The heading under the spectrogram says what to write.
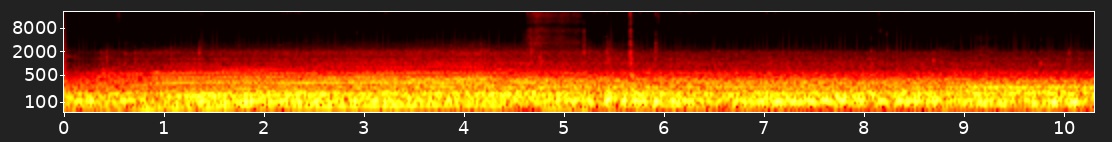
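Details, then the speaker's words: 2008 Hyundai Elantra driving, recorded in the cabin: a steady deep roar with no engine beat standing out. Owner says these are the noisiest tires he has experienced, annoying on the expressway. "these tires are absolutely noisy. They are the noisiest set of tires I've ever experienced. Like, on the expressway, it's annoying as hell."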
